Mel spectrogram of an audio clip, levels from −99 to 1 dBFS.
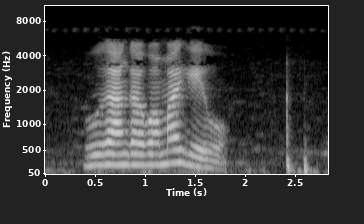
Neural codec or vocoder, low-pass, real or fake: none; 7.2 kHz; real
